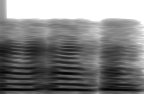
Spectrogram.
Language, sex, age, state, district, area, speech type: Malayalam, female, 18-30, Kerala, Kollam, rural, conversation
